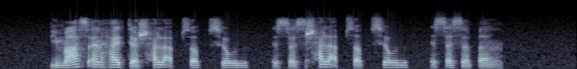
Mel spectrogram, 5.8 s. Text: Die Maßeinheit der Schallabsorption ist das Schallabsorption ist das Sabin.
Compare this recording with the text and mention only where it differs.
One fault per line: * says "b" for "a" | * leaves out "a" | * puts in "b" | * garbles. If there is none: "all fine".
all fine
